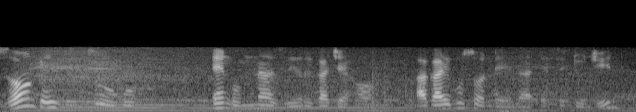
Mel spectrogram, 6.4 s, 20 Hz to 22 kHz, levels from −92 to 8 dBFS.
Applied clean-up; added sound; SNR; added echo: none; Motor vehicle (road) / Engine; 11 dB; none.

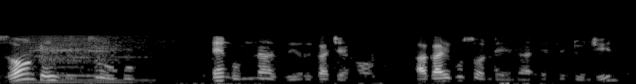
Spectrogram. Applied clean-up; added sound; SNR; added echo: classical method spectral subtraction.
